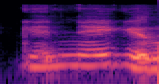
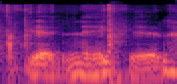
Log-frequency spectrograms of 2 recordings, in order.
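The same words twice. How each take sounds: First: "Get naked" much higher, cheeky and teasing; high, cheeky, playful; playful tease. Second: Said in the usual way. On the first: Real, not acted. Repeated with playful lift.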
